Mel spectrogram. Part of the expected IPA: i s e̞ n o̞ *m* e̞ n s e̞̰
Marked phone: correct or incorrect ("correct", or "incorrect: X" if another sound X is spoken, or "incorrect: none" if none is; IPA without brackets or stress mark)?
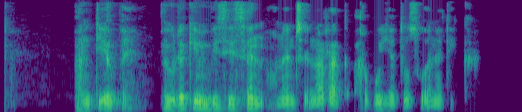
incorrect: n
